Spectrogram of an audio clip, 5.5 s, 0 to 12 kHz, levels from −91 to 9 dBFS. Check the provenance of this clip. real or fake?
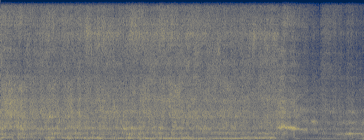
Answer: fake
